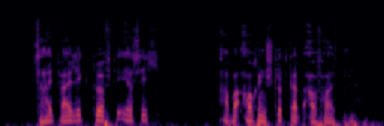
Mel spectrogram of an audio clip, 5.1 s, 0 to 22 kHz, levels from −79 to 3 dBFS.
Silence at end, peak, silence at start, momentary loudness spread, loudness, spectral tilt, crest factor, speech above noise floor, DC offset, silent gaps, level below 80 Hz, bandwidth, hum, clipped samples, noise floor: 0.05 s; -24 dBFS; 0.45 s; 16 LU; -42 LUFS; -5.5 dB/octave; 18 dB; 35 dB; under 0.1%; none; -52 dBFS; 15.5 kHz; 50 Hz at -70 dBFS; under 0.1%; -76 dBFS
